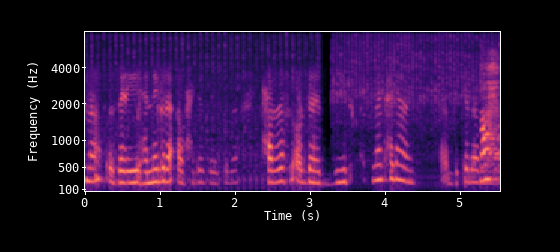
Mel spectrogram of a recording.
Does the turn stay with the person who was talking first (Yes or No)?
No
